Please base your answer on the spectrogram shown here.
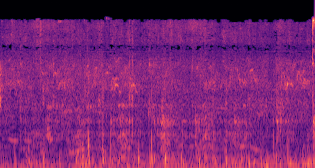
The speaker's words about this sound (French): Hop là, allez au galop. Encore un peu de galop accélération.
